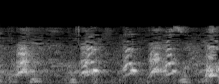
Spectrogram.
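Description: Dogs barking and yipping in short, high calls, about three a second.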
